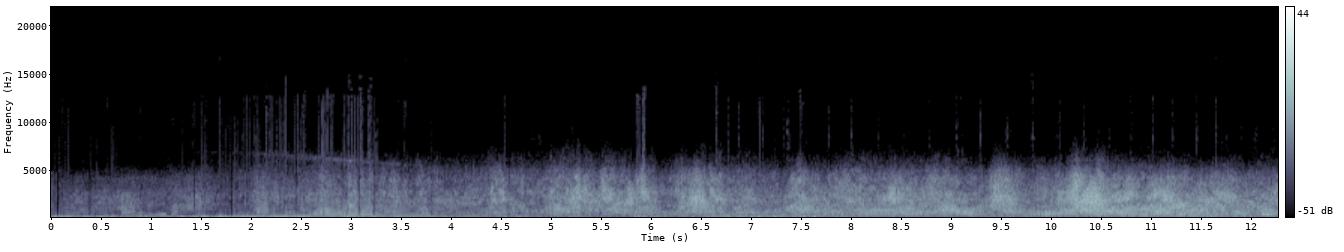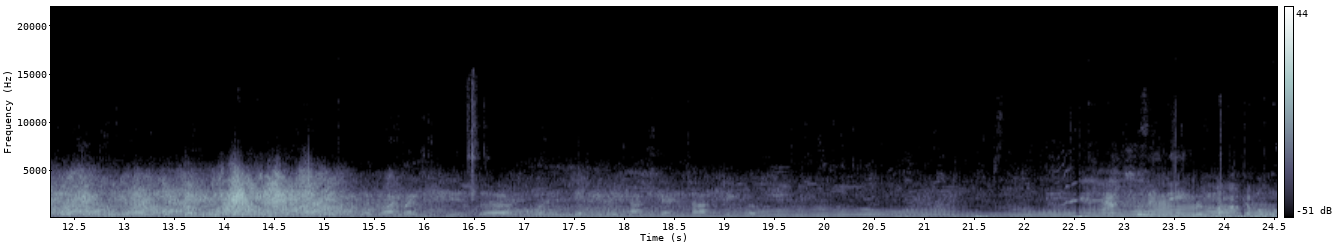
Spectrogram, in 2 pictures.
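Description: A jet-powered Pitts aerobatic biplane flies its final manoeuvre at the Duxford summer airshow, with a loud, sustained engine roar that swells and fades as it passes and a commentator talking over it.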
